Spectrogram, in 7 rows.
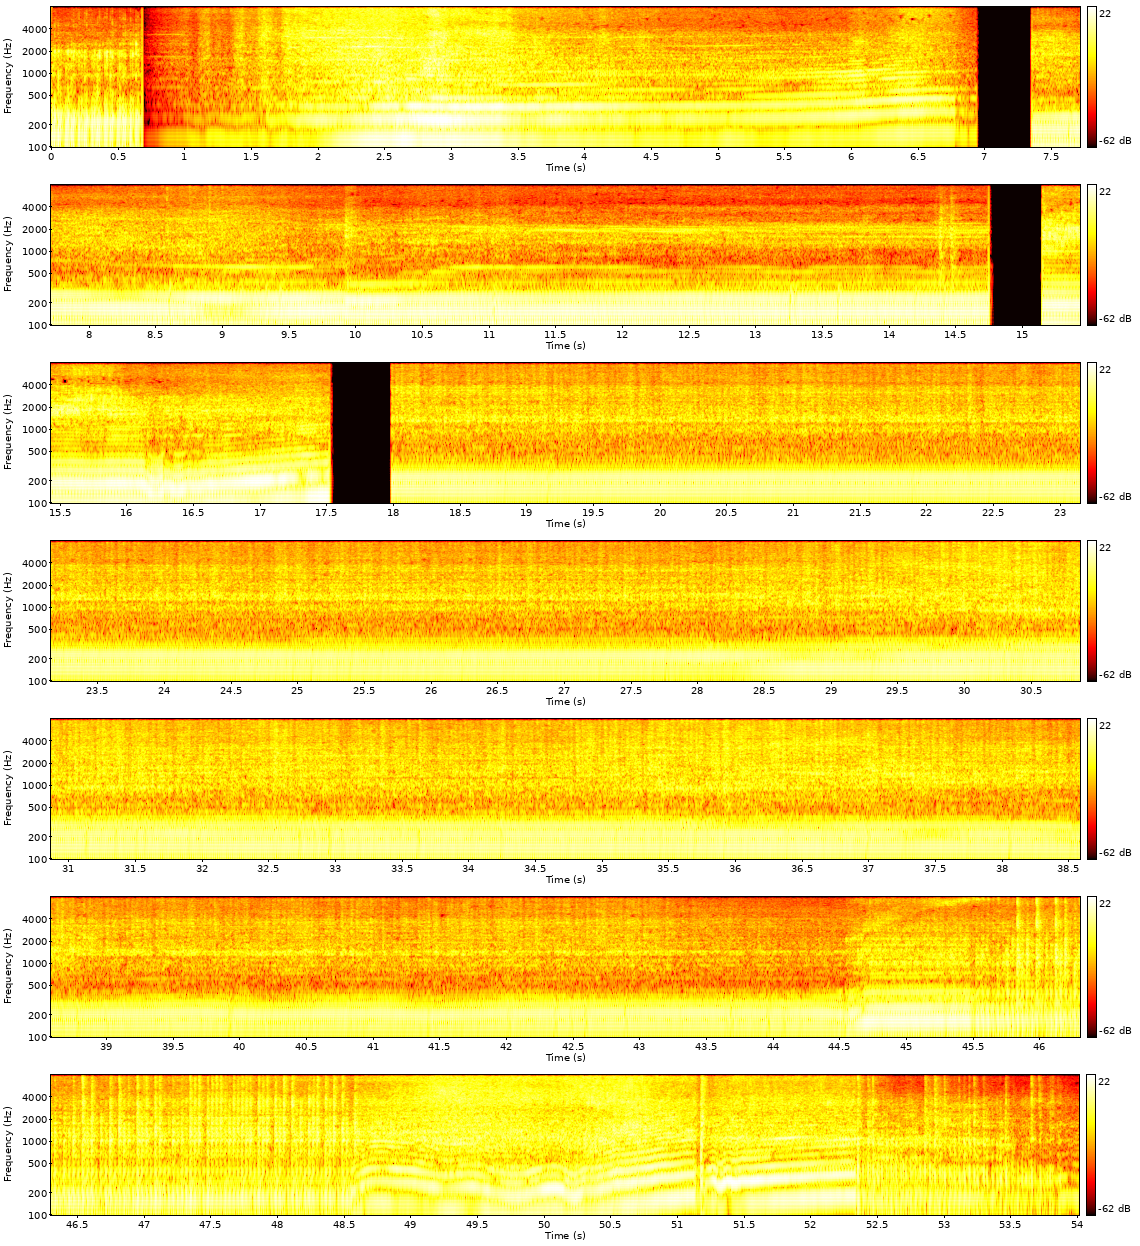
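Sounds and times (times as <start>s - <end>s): car accelerating revs rising: 1.5s - 8.4s, 47.5s - 53.4s
rally car engine idling: 18.0s - 44.5s.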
